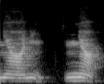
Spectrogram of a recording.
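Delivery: ज्ञानी and ज्ञा said as nyani, nya; palatal-nasal pronunciation. Shown as a demonstration. Teacher repeating for pupils, ज्ञानी, ज्ञा as nyani, nya. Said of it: "इसका उच्चारण है".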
